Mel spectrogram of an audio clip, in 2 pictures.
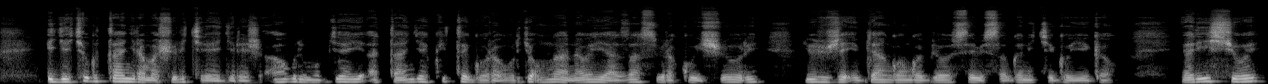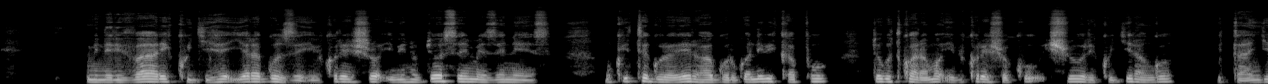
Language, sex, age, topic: Kinyarwanda, male, 18-24, education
